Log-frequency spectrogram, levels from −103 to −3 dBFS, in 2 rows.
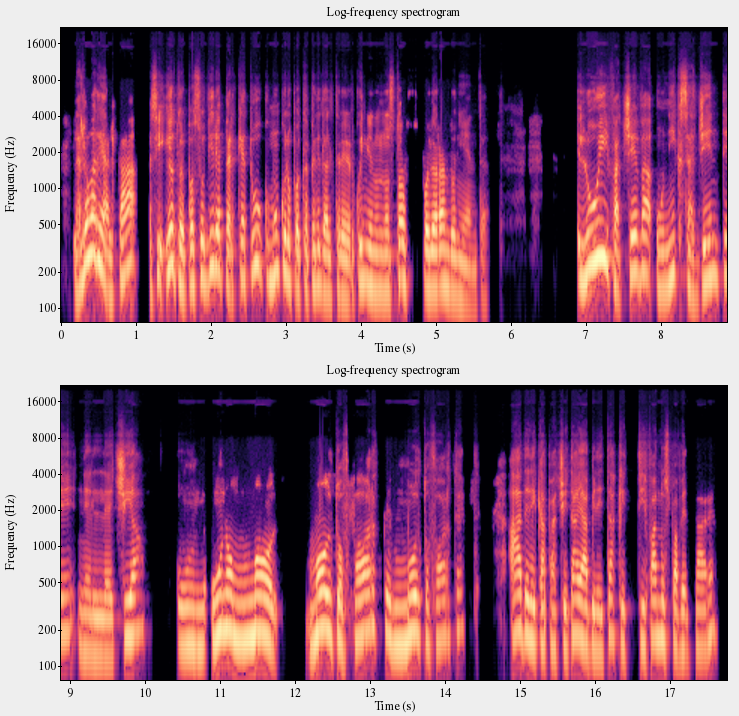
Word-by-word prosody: La - - -3
nuova 270 +4 +6
realtà 195 - +1
sì 305 - -3
io 230 - +5
te 170 - +1
lo - - +3
posso 160 +4 0
dire 210 +4 +1
perché 155 +1 -2
tu 215 +5 -2
comunque 195 +4 0
lo 175 - +1
puoi 150 - 0
capire 160 +4 -4
dal 140 -3 -1
trailer, 130 -4 -2
quindi 165 -1 -1
no 145 - -3
non 140 0 -3
sto 155 +6 +1
spoilerando 150 -3 +1
niente. 110 -5 -8 1.2
E - - 0
lui 245 +8 +7
faceva 200 -4 +1
un 145 0 -4
ex 190 +3 -2
agente 185 +8 -3
nelle 130 -3 -3
CIA, 180 +9 0 0.5
un 150 -1 -2
uno 195 +3 +4
mol 175 +1 +3 0.4
molto 195 -1 +4
forte 190 +5 -1
molto 165 +3 +1
forte. 175 +5 -8 0.6
Ha 195 +1 0
delle 180 -4 +1
capacità 155 +1 -4
e - - +3
abilità 150 +1 -1
che 150 -4 -9
ti 155 0 -6
fanno 175 +2 -1
spaventare. 145 +2 -4
170 Hz, 160 wpm, -15 LUFS, 150-190 Hz, 1.2 s, lui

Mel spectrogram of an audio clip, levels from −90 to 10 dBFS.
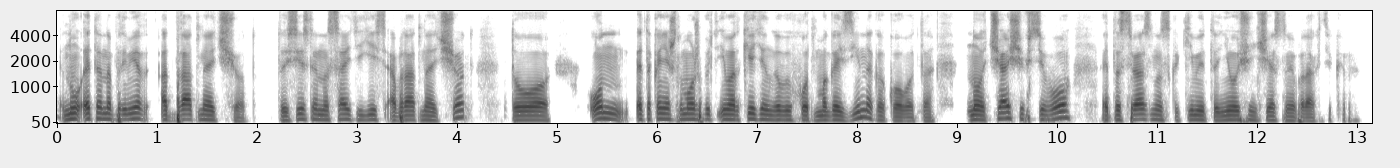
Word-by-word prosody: Ну 140 +4 +1
это, 150 +1 +2
например, 140 +1 0
обратный 125 +1 +2
отсчет. 110 -4 -5 0.3
То - - -8
есть 105 +3 +2
если 135 -1 -1
на 125 -1 -1
сайте 125 -1 +3
есть 125 0 +1
обратный 115 -1 0
отсчет, 165 - -3 0.3
то 115 -1 +3 0.4
он 145 -2 +1
это, 135 +1 0
конечно, 140 -2 -1
может 135 0 +1
быть 135 - -6
и - - -1
маркетинговый 125 -2 +1
ход 115 - -1
магазина 120 - +1
какого-то, 95 -5 -3 0.3
но 120 0 +3
чаще 150 +1 0
всего 150 +7 +1 0.3
это 120 - -2
связано 130 0 +4
с 115 - +5
какими-то 115 0 -3
не 115 +2 +1
очень 115 -1 -1
честными 100 -1 -1
практиками. 95 +2 -7
125 Hz, 160 wpm, -23 LUFS, 115-135 Hz, 0.4 s, с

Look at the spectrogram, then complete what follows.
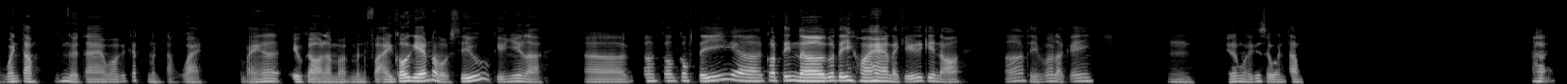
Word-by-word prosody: quan 130 +4 -4
tâm 130 -1 0 0.2
đến 145 +5 -8
người 115 - -3
ta 115 +1 -6
qua 115 +1 -7
cái 140 - -12
cách 170 +4 -11
mình 115 -3 -11
tặng 105 +1 -18
quà. 105 -1 -6 0.4
Bạn 110 +3 -6
á 140 0 -2
yêu 130 - -2
cầu 110 -3 -2
là 110 0 -4
m - - -10 0.2
mình 115 -1 -8
phải 110 +2 -3
gói 150 +5 +6
ghém 160 +2 +7
nó 195 - +3
một 105 - -4
xíu 170 - +1
kiểu 115 - -7
như 140 +3 -2
là, 110 -4 -4 0.4
ờ, 115 0 -5
có 160 0 -3
có 160 0 -2
có 170 - -1
tí, 185 +11 +2
a, 160 -6 +3
có 180 0 +2
tí 185 +2 +1
nơ, 160 -3 +9
có 175 - +4
tí 175 0 +5
hoa 160 -2 +5
này 130 -5 -3
kiểu 135 +7 -1
kia 155 - 0
nọ, 115 -1 -4 0.4
đó, 150 +6 -6
thì 125 - -9
mới 140 +6 -7
là 145 - -4
cái, 155 +3 -6 0.7
ừm, 115 -3 -13 0.4
đem 130 +1 -3
lại 120 -3 -7
cái 140 - -6
sự 110 - -5
quan 115 +2 -7
tâm. 120 -1 -5 2.3
À. 145 +2 -6
135 Hz, 215 wpm, -22 LUFS, 115-160 Hz, 2.3 s, nơ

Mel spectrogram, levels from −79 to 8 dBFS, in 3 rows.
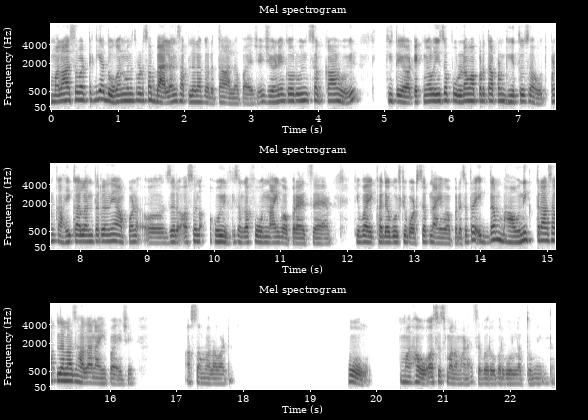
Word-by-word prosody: मला 180 +2 +2
असं 210 +2 +1
वाटतं, 220 -1 +1
की 235 - -3
या 250 - +5
दोघांमध्ये 195 +1 +2
थोडासा 205 +1 -1
बॅलन्स 175 0 +4
आपल्याला 175 -2 -1
करता 160 -1 -5
आलं 140 -2 -3
पाहिजे. 130 +7 -6
जेणेकरून 195 +4 +1
स 210 +1 -9 0.2
काय 195 0 +2
होईल, 190 - -1 0.4
की 200 - -2
ते 180 -2 +3 0.2
टेक्नॉलॉजीचा 190 +4 +2
पूर्ण 185 -1 +3
वापर 195 0 +3
तर - - +4
आपण 195 0 +1
घेतच 180 +1 -1
आहोत, 135 -6 -2
पण 185 +1 -1
काही 175 -1 -1
कालांतराने 185 +1 +2
आपण 175 -1 0 0.5
जर 175 0 +1
अ, - - -2
असं 165 +3 -1 0.2
होईल, 175 -2 +3
की 175 - -8
समजा 160 -2 0
फोन 165 -2 +1
नाही 155 +1 0
वापरायचं 140 -1 0
आहे 135 -1 -3 0.4
किंवा 170 -1 +3
एखाद्या 160 0 +3
गोष्टीत 165 +1 0
WhatsApp 165 +3 -1
नाही 145 -3 0
वापरायचाय, 140 +4 -3
तर 225 - +3
एकदम 220 +7 +2
भावनिक 180 +4 +3
त्रास 210 -1 +3
आपल्याला 205 -1 +4
झाला 155 -5 +1
नाही 140 -2 -3
पाहिजे. 130 +3 -6 0.8
असं - - -8
मला 135 -1 -6
वाटतं 130 +10 -9 1.8
हो - - +3 0.7
म 170 - -5
हो, 135 -6 +2
असंच 170 +2 -4
मला 140 -2 -3
म्हणायचंय. 130 +5 -10
बरोबर 130 0 -4
बोललात 130 -1 -5
तुम्ही 130 +1 -10
एकदम. 135 0 -18
175 Hz, 175 wpm, -24 LUFS, 150-195 Hz, 1.8 s, या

